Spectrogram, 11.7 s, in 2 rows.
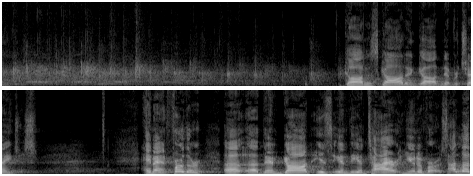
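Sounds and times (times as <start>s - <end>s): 
audience clapping hands: 0.0s - 4.6s
speech: 4.3s - 6.4s, 7.6s - 11.7s.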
